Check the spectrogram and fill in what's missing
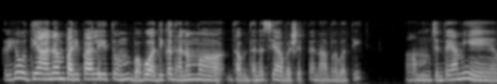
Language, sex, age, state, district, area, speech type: Sanskrit, female, 45-60, Karnataka, Bangalore Urban, urban, spontaneous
